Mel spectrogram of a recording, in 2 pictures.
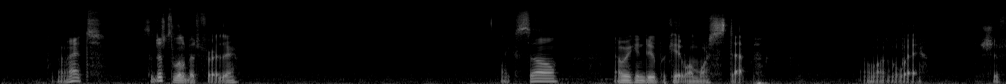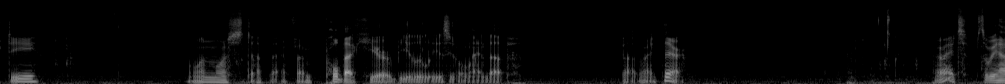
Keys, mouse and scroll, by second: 1.5 g, 5.7 a, 6.7 l, 8.8 shift+g, 10.6 shift+d, 13.7 g, 18.6 a, 18.7 Tab, 19.1 z, 19.3 middle click, 19.7 a.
